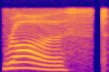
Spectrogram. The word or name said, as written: rawest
